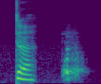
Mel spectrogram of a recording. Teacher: d, sound d, একটু খেয়াল করবেন, এবং ভোকাল কর্ডটাও খেয়াল করবেন। d, দেখেন ওখানে ভাইব্রেশন হচ্ছে, হ্যাঁ, ভোকাল কর্ডে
